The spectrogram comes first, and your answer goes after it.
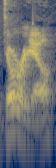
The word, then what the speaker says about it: Doriot: a man named george dorio so he's uh french so there's the doriath there's the u.s pronunciation and then there's the french pronunciation of dorio he was a harvard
